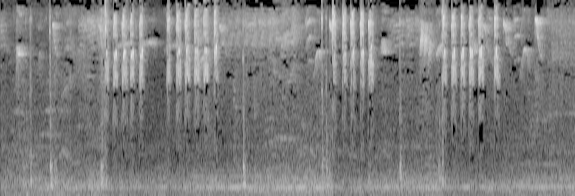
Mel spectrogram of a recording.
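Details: Lure call of the Planduk bukit, a lively chattering song: repeated bursts of fast, piercing, evenly spaced high notes, four runs of roughly six to nine notes each, with brief pauses between.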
